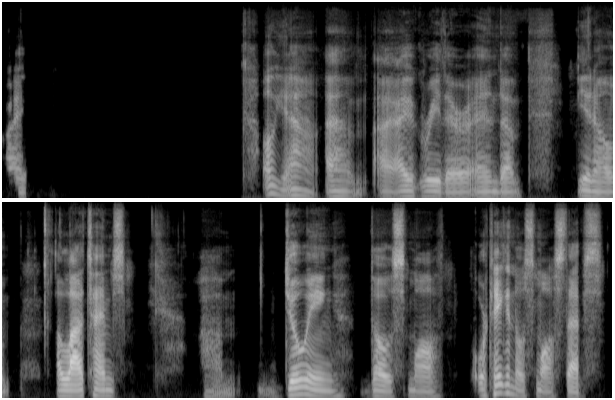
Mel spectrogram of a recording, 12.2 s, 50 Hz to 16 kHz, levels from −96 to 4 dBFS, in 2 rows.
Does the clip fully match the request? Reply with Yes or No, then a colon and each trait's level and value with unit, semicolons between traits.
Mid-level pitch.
No: very low, 95 Hz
